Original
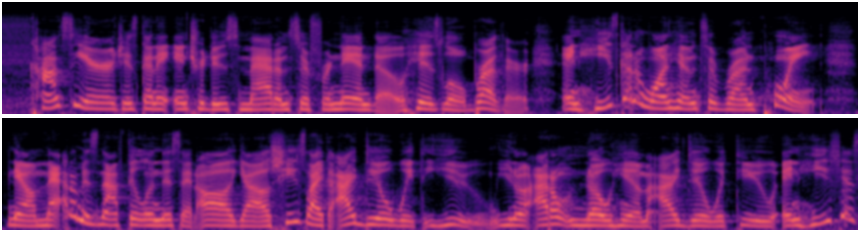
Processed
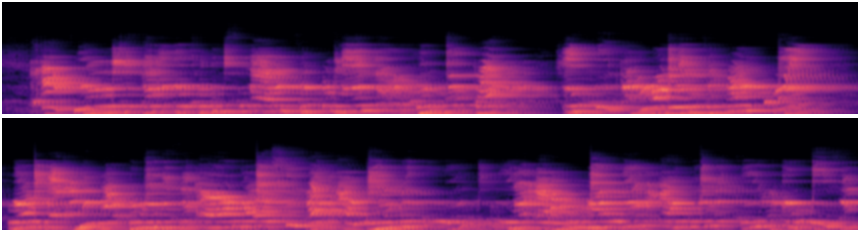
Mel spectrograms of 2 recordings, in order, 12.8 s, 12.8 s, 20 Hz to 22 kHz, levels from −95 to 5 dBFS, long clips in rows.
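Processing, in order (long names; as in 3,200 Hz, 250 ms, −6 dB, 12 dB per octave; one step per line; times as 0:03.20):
frequency inversion band by band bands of 500 Hz
flutter between parallel walls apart 5.6 metres, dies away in 0.97 s
auto-filter low-pass saw down 1.2 Hz 820–2,600 Hz
level −5 dB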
